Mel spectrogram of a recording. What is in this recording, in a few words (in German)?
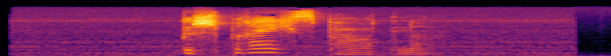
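"gespraechspartner", German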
